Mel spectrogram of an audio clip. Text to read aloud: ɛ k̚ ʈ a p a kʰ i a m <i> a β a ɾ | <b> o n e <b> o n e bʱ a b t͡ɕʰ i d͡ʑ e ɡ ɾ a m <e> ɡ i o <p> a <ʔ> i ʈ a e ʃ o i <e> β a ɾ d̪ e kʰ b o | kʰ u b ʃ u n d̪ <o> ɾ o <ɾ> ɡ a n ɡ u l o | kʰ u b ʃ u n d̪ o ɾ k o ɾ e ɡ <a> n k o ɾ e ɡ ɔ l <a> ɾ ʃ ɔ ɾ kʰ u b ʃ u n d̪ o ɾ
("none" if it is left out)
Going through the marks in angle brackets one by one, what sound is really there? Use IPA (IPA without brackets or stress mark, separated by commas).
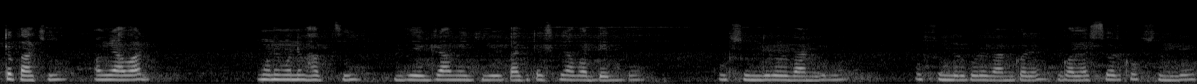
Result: i, m, m, e, p, k, a, o, ɾ, a, a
